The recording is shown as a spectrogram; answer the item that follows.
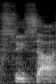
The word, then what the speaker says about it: SUSE: Anyway, it's based on OpenSUSE Leap 42.1 and it is 64-bit, SUSE if you want to say it like the proper way, and it uses the GNOME 3 desktop environment.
